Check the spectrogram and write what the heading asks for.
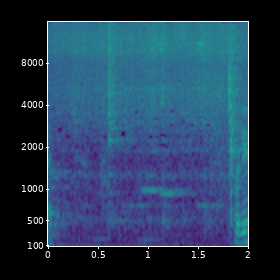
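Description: Faint, steady sizzling of food frying in a pot on a gas stove.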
